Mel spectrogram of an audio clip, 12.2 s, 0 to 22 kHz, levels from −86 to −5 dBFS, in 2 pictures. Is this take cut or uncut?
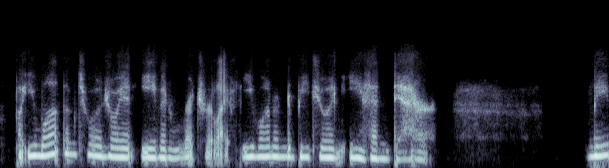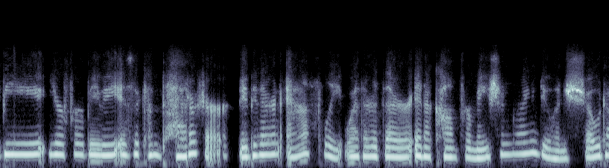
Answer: cut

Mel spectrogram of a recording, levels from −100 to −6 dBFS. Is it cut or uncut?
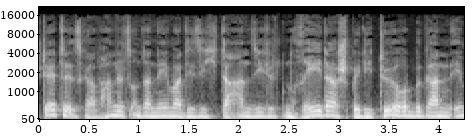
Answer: uncut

